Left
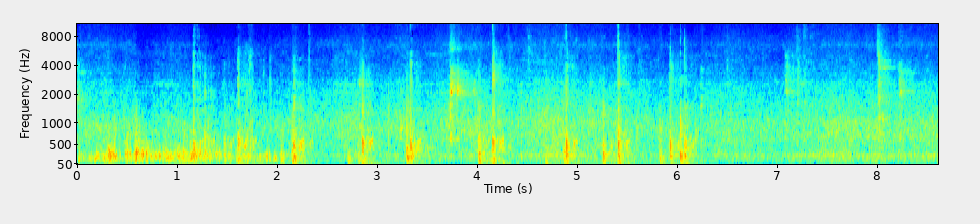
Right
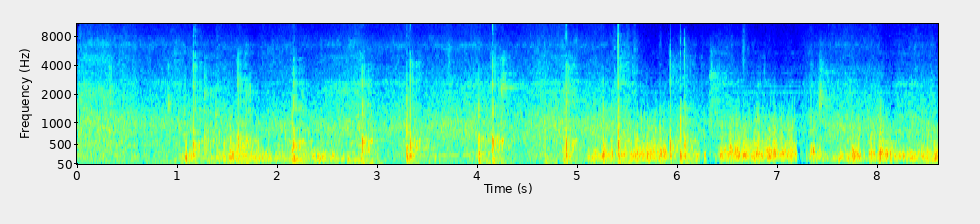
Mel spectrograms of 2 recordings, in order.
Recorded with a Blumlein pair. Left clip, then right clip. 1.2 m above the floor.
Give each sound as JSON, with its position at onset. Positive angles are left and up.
{"t": 1.0, "sound": "footsteps", "azimuth_deg": -5, "distance_m": 7.0}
